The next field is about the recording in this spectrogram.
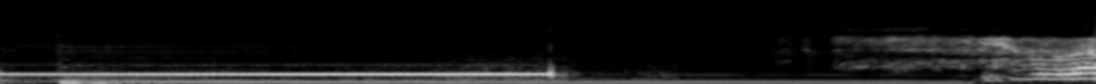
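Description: A steady telephone dial tone holds loud and unbroken for over a second, then cuts off. After a short quiet gap, other higher telephone tones start.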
